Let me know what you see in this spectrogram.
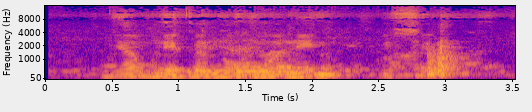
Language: Kinyarwanda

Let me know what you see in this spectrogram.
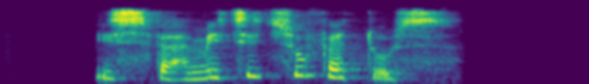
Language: Kabyle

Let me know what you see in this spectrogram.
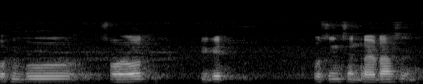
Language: Assamese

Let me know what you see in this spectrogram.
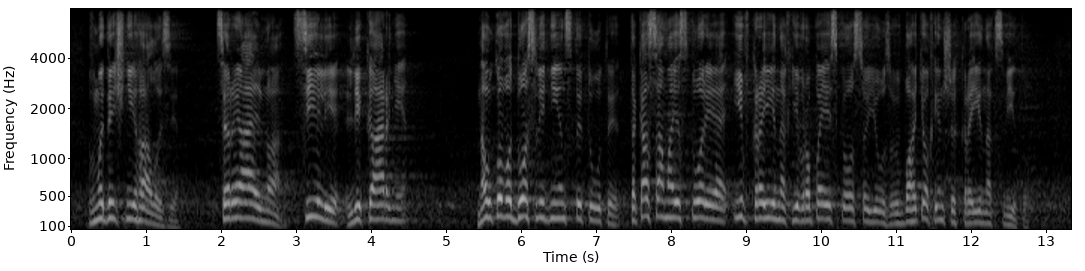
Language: Ukrainian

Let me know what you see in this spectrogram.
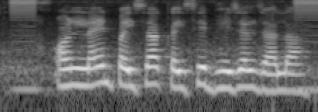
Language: Bhojpuri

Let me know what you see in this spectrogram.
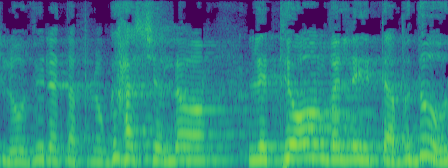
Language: Hebrew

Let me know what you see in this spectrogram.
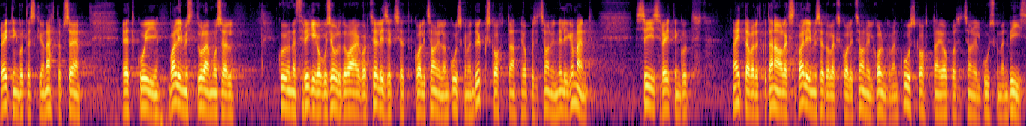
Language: Estonian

